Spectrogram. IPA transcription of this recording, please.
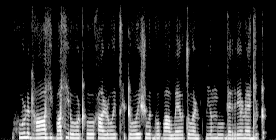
xu ɳɛɖʱɑː zʲubɑsʲɛ ɾoːʈʰoːxɑə̯ɭoːɪ̯ t̪ʰɪʈoːɪ̯ʃuə̯ ɡobɑː wɛːʊ̯toə̯ɳɪʈpiə̯ muɡɛ reə̯ɳɛdʲoʈ

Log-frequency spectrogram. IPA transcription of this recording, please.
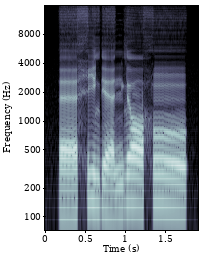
ɛː˨˩˦hi˥˧lʲ ɾʲɛː˨˩˦nʲlʲɔː˥˧hõː˥˧

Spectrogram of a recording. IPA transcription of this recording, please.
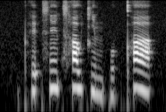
pʰe˨ʔsẽ˧t͡sʰa˧w t͡ɕẽ˨˩mpo˨k̚pʰa˥˧

